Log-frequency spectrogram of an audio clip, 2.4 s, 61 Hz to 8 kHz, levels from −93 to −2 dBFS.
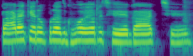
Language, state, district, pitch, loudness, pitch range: Surjapuri, Bihar, Kishanganj, 225 Hz, -17 LUFS, 205-235 Hz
